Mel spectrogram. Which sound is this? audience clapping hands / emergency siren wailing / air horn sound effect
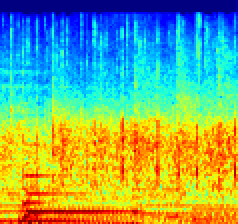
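audience clapping hands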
